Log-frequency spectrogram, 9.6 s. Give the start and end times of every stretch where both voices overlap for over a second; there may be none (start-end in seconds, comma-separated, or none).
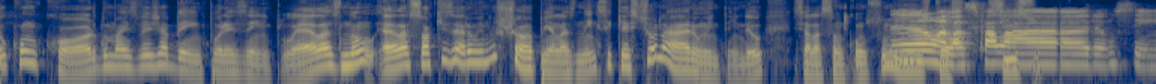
7.3-8.7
